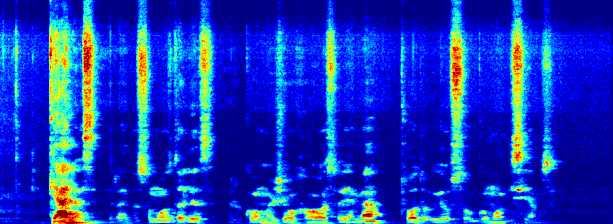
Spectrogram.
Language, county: Lithuanian, Vilnius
